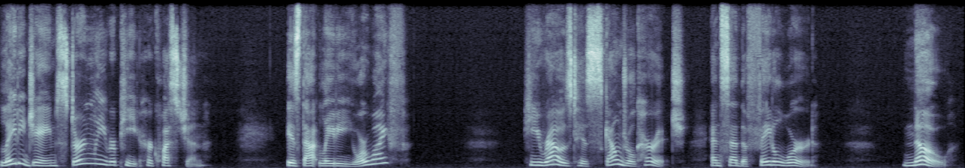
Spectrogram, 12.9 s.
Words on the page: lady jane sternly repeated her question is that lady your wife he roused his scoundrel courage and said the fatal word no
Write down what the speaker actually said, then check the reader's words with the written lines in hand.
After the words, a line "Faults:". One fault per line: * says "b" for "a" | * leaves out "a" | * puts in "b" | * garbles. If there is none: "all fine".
lady jane sternly repeat her question is that lady your wife he roused his scoundrel courage and said the fatal word no
Faults:
* says "repeat" for "repeated"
